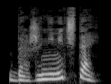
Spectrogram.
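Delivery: mild snapped refusal; understated angry retort. Acted. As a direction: bark it at him, half-hearted. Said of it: "рявкнула я".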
